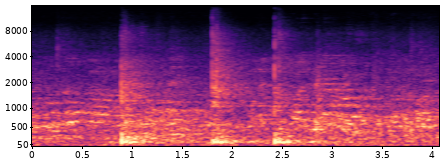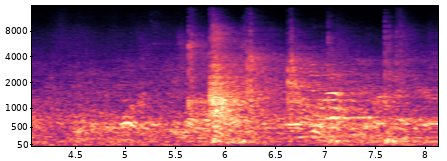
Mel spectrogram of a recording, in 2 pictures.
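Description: A basketball bouncing on a sports hall floor, with a few separate bounces in the first three seconds. About six seconds in comes the loudest moment, a cluster of impacts, and then more bounces. Voices carry in the echoing hall throughout.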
